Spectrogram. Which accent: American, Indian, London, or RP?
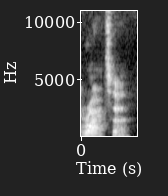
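RP. It is said in a received pronunciation accent. "in her received pronunciation"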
